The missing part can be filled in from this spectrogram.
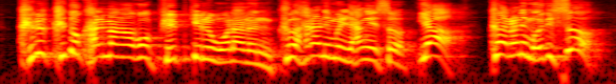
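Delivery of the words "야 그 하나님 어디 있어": high mocking taunt. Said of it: "원수들이 조롱에 대해서".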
